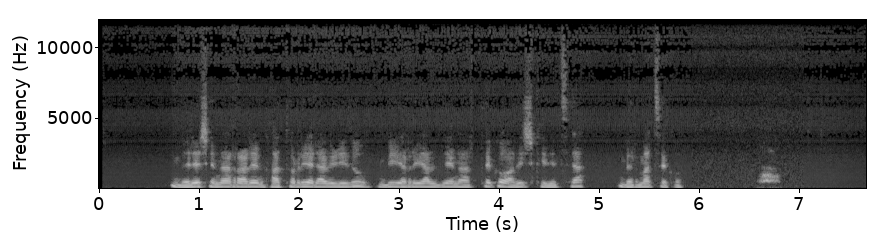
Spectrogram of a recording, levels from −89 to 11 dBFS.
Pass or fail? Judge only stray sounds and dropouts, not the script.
fail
